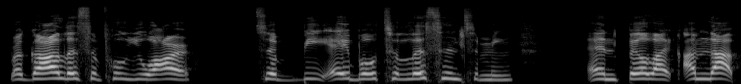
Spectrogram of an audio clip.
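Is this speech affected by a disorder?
Yes: cerebral palsy.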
